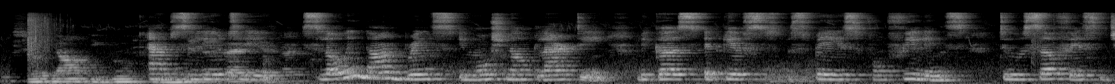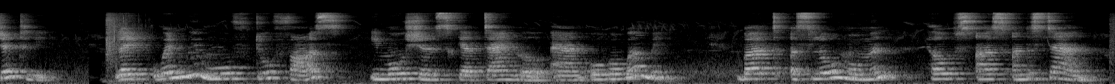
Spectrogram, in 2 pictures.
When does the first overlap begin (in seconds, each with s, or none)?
1.4 s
